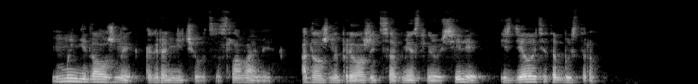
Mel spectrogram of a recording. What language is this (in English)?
Russian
